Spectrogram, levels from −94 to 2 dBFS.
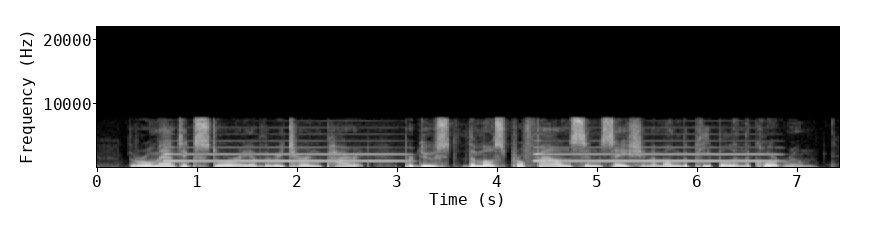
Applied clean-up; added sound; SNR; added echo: none; Wind instrument, woodwind instrument; 10 dB; none.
